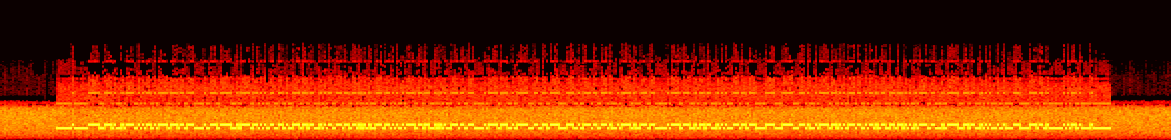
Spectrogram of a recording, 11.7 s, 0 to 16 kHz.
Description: TTY/TDD text telephone tones (45.45 baud Baudot), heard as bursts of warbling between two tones, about 400 Hz shift, 1600 Hz centre, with phone line noise. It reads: THESE MATERIALS RARELY MENTION HEAVENLY MOTHER DIRECTLY. SK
